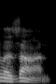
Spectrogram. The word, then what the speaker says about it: Lazan: your last name incorrectly Karen lazan that's correct I practiced that for 30 minutes last night two syllables so the other Karen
